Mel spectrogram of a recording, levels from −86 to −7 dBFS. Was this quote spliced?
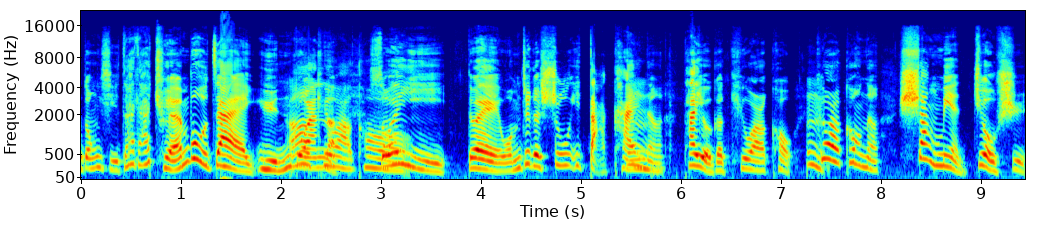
no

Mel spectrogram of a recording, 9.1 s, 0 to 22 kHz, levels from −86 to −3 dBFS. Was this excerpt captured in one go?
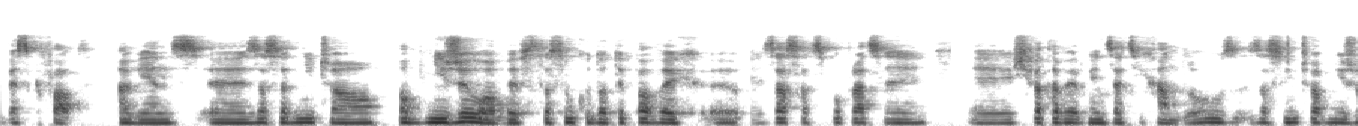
no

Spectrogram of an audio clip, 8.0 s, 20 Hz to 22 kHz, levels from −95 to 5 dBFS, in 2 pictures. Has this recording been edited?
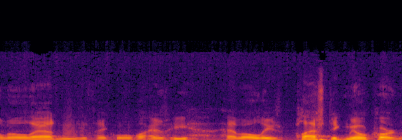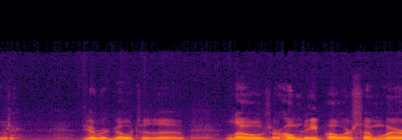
yes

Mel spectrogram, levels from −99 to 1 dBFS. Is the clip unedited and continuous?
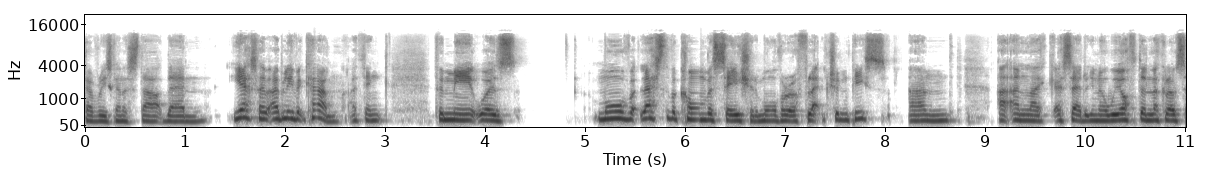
no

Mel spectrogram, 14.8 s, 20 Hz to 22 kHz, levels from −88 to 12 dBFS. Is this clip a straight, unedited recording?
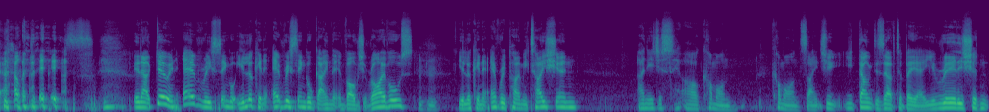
no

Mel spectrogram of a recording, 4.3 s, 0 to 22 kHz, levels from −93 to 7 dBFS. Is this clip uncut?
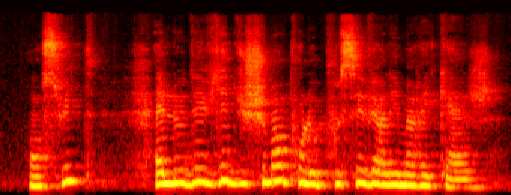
no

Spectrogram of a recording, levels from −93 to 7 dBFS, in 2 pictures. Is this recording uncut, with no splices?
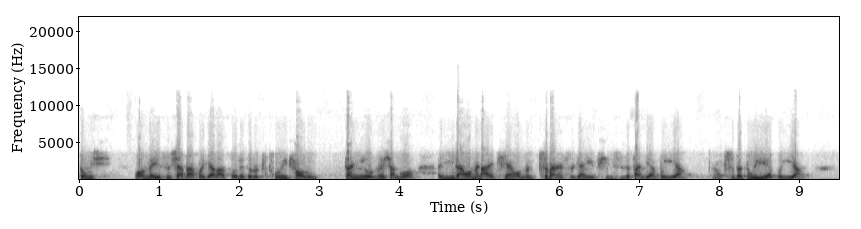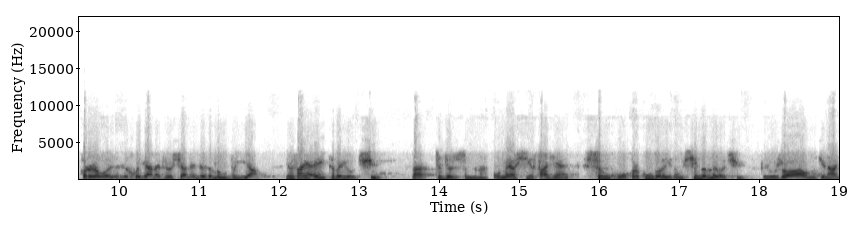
no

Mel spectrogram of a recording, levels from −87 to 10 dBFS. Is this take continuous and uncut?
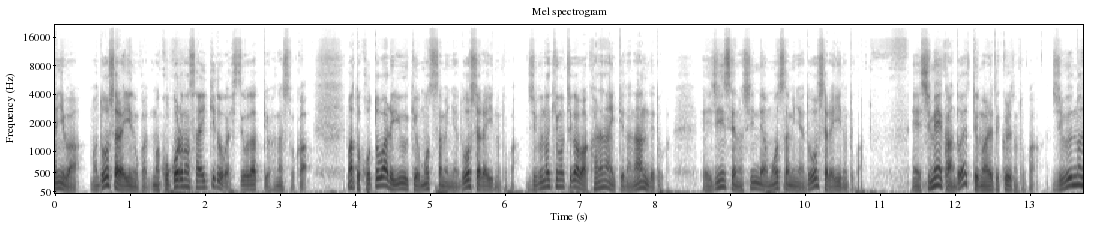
yes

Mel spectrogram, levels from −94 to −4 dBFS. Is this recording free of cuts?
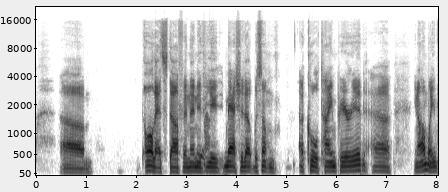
yes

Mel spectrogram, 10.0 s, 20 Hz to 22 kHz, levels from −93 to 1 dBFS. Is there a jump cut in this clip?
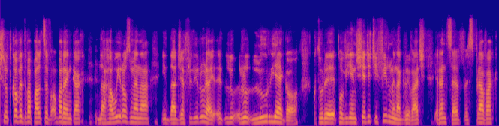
yes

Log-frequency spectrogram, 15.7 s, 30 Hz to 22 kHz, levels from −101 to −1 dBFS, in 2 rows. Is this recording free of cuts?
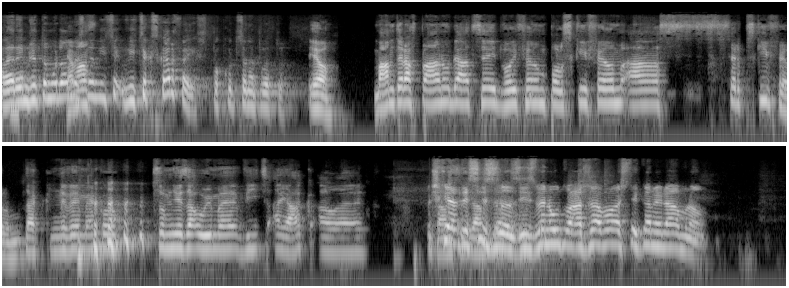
yes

